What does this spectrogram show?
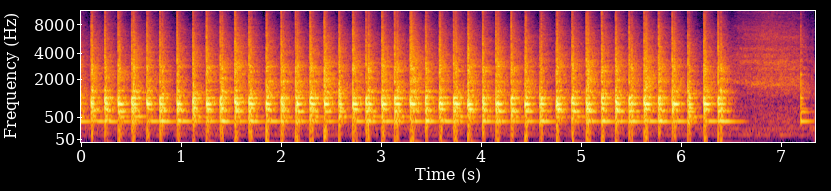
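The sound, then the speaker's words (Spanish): A Haitian hand drum beaten in a fast, even rhythm of sharp ringing strikes, about six per second, played alone for several seconds before stopping abruptly. “Este es un tambor este, haitiano.”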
